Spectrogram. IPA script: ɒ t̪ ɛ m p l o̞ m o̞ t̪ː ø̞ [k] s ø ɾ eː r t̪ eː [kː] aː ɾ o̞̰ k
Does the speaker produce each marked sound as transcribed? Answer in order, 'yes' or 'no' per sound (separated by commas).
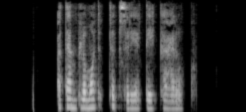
no, yes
